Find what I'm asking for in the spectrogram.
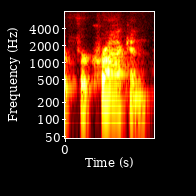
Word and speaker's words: Kraken: And I think I might have had like a cage champion or a special matches champ or something like that for Kraken, rhymes with Rockin'.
